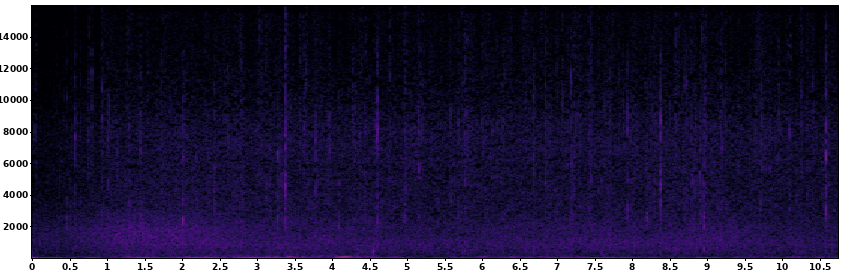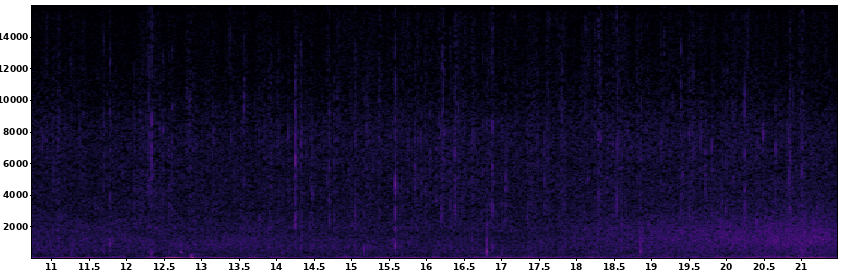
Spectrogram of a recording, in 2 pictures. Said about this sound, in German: Etwas später wird auch der Regen und der Wind sich wieder beruhigen. Langsam in die Ferne ziehen. Leiser und sanfter werden.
